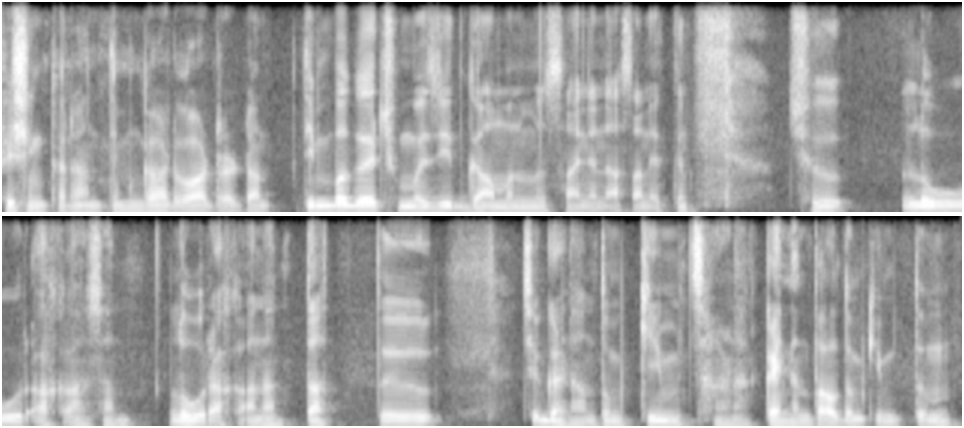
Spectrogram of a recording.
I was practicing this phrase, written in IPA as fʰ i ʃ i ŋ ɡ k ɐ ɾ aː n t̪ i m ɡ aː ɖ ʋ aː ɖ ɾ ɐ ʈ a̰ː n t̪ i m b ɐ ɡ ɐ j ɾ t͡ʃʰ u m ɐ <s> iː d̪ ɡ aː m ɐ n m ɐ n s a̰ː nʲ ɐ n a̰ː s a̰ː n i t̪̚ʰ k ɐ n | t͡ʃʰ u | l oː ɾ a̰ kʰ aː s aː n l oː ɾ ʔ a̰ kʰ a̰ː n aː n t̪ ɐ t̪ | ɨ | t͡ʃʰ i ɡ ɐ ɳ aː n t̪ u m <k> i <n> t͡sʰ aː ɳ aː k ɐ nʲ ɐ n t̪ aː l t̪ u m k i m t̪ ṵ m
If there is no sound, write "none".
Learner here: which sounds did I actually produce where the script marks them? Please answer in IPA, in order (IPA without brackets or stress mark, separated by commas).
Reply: z, k, m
